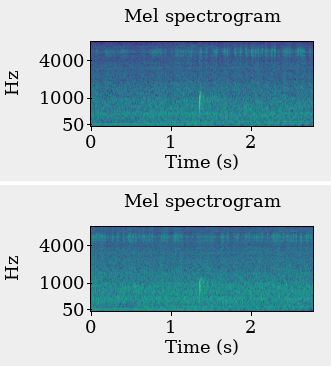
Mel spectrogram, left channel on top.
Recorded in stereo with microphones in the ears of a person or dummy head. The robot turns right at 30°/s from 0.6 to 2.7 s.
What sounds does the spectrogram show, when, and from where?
1.4 s a pop: 30° left (ahead or behind), 1.5 m; by 2.8 s 65° left (ahead or behind), 1.5 m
